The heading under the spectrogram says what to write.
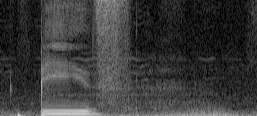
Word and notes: bees: American English

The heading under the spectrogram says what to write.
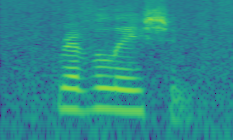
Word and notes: revelation: American English

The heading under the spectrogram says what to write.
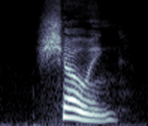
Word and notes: showing: American English

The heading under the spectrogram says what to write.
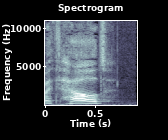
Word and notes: withheld: American English

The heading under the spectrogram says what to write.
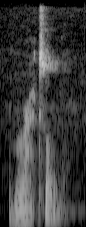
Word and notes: rattle: British English

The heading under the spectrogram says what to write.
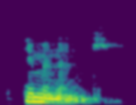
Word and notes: immanent: British English

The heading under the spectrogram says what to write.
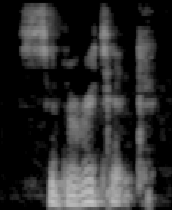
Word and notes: sybaritic: British English

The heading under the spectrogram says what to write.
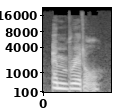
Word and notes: embrittle: American English

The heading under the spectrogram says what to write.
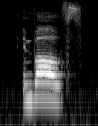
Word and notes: involves: American English

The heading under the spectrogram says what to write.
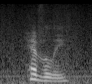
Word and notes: heavily: American English

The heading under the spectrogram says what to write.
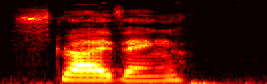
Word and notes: striving: American English

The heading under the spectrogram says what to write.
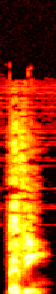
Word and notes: bevy: Australian English

